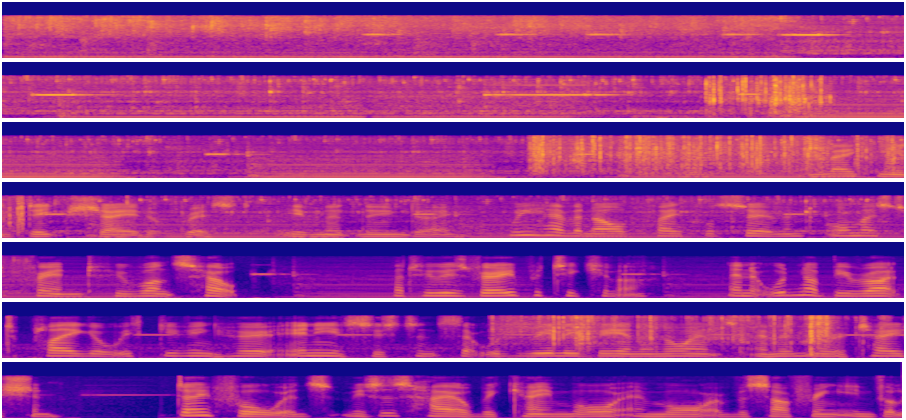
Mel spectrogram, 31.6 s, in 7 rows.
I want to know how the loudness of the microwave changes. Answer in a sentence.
The volume of the microwave goes down.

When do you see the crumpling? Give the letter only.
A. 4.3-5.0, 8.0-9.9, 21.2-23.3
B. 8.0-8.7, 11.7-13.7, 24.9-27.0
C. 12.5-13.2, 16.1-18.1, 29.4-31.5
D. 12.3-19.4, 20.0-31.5
B.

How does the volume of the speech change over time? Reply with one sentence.
The loudness of the speech stays about the same.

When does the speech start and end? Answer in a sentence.
You can hear the speech from 12.3 to 19.4 s and from 20.0 to 31.5 s.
